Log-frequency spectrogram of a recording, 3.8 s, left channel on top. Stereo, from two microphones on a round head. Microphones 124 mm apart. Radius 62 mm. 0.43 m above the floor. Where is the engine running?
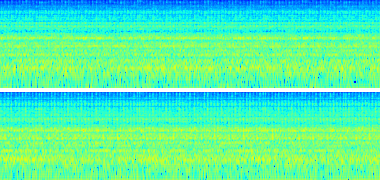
75° right (ahead or behind), 1.2 m.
